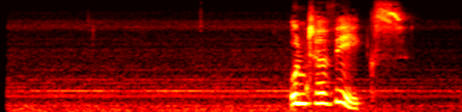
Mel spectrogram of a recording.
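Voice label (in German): "unterwegs", German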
